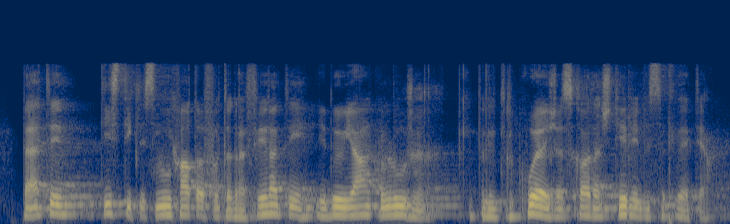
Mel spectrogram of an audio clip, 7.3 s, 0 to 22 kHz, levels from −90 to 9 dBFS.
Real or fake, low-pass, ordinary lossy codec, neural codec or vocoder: fake; none; none; codec, 16 kHz, 1 kbps, X-Codec, HuBERT features, trained on general audio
